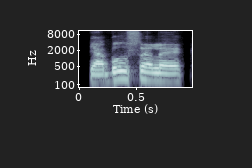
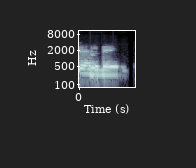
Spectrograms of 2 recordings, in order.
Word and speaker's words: Yabusele: You're gonna have Josh at the 3, Yabusele, and then you're gonna have. It's crazy because do you need a truth? Yabusele.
